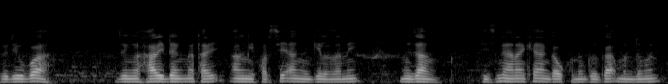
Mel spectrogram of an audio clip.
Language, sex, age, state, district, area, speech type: Bodo, male, 45-60, Assam, Udalguri, urban, spontaneous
